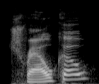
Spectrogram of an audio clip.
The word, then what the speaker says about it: Trauco: Miguel Trauco, is that the pronunciation?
